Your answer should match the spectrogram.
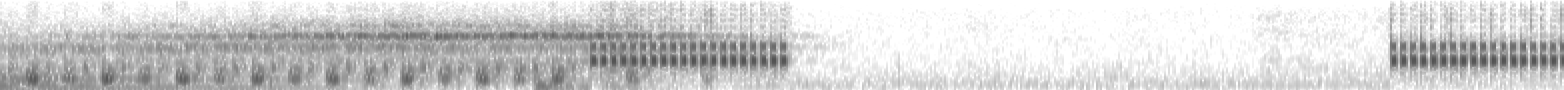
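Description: A telephone rings in two loud, trilling bursts separated by a few seconds of silence. Before the first ring, a low, rhythmic pulsing rumble runs underneath.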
